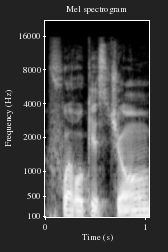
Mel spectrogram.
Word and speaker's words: foire aux questions: That was a good FAQ, foire aux questions...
